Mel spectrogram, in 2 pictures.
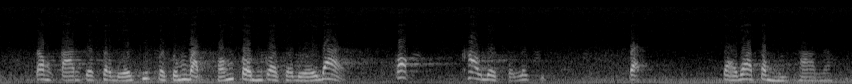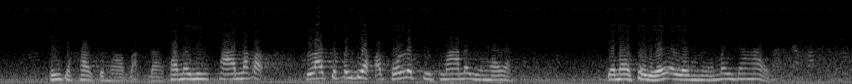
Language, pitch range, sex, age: Thai, 150-235 Hz, female, 60-79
